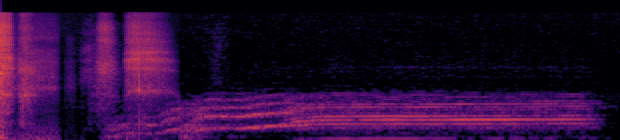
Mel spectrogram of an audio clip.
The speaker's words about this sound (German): Das hört sich so ein bisschen an wie so eine Sirene, ne? Ja, er hat jetzt wieder den dicken Bohrkopf. Das ist jetzt Loch Nummer zwei.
